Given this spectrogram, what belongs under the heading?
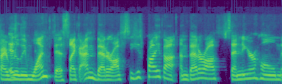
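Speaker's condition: No condition

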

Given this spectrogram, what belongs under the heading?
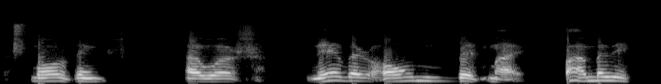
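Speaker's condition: ALS, bulbar onset, later regular ALS; very slow progression, many years since diagnosis

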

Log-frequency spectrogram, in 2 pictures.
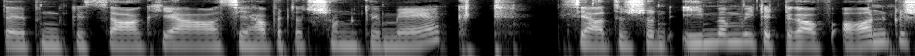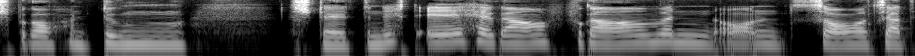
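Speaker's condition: Deafness; congenital profound hearing loss to deafness, detected at age one in hospital, later cochlear implant; wears hearing aids or cochlear implants with magnetic coil, can hear music, learning sign language; raised oral, intensive hearing and speech therapy, lip reading, felt therapist's vibrations to learn sounds

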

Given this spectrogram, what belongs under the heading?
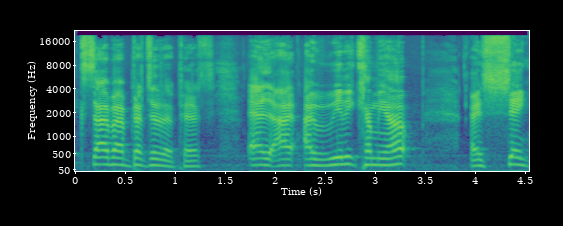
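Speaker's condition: Down syndrome; sleep apnea seen by pulmonologist

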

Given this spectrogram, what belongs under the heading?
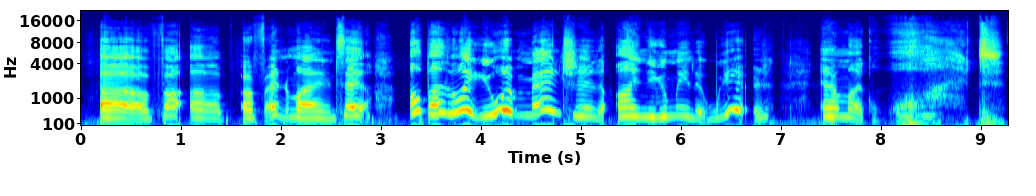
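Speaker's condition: Cerebral palsy

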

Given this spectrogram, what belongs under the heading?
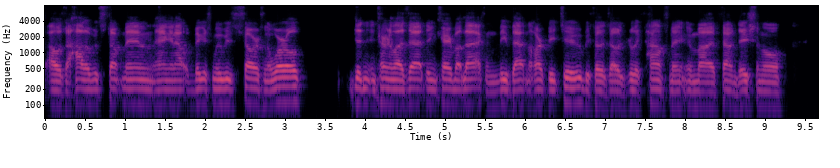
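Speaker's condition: Cleft palate; congenital, severe

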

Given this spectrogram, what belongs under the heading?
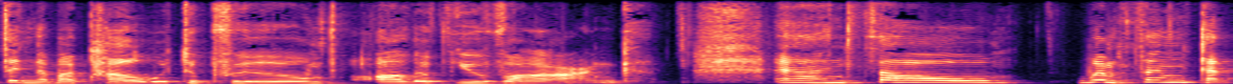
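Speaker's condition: Deafness; on Microsoft Teams video call, reading lips and live captions

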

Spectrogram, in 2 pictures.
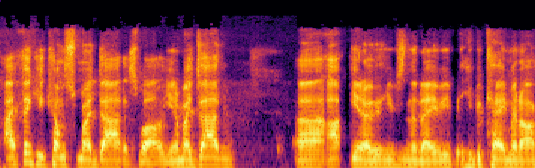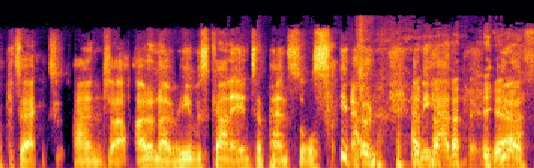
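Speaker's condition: No condition

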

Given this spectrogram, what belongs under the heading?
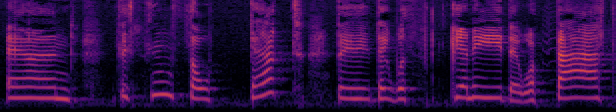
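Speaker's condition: Deafness; speaks with own voice

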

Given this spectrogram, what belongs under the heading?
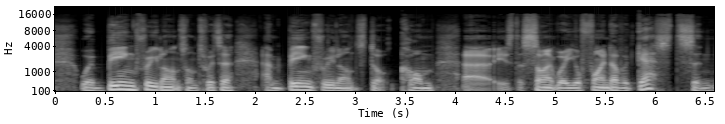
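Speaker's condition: No condition

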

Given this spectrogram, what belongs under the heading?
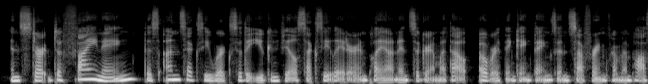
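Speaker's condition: No condition

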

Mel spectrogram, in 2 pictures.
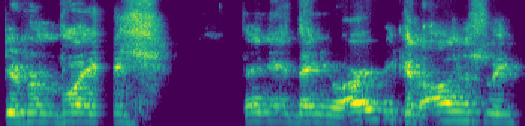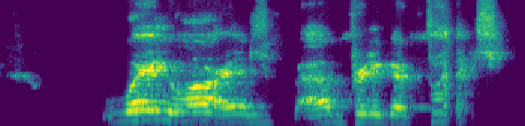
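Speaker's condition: Cerebral palsy; full-time wheelchair user

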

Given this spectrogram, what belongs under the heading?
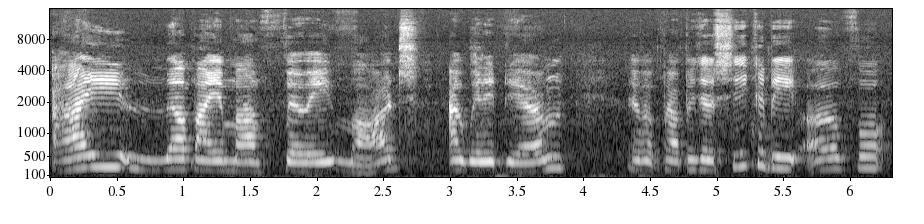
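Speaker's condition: Down syndrome; congenital, present since birth

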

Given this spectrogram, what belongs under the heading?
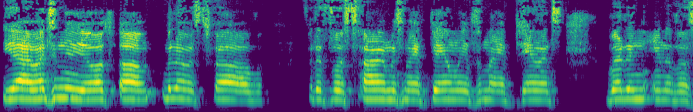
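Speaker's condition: Down syndrome; developmental disability from birth, differences in fine and gross motor skills and living independently

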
